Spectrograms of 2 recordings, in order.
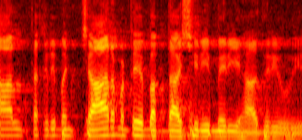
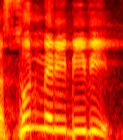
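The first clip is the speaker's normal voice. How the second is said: calling out; 10 semitones higher, 3 dB louder than usual. Retold or imitated. Husband calling to wife.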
